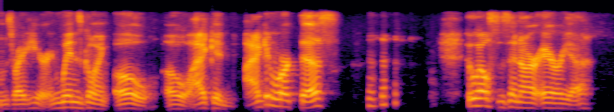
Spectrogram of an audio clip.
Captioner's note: laughs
